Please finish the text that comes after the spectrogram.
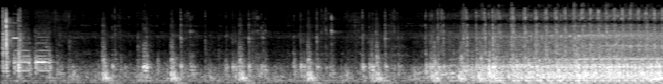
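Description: Sewing machine stitching a trimming placement line on a small pillow project: soft rhythmic mechanical ticks at first, then a steady loud whirring run of stitching that continues to the end.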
